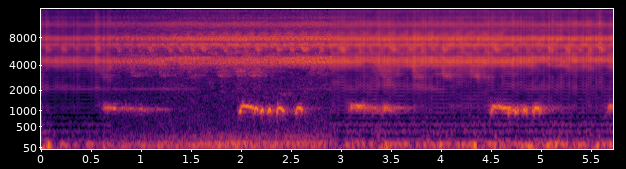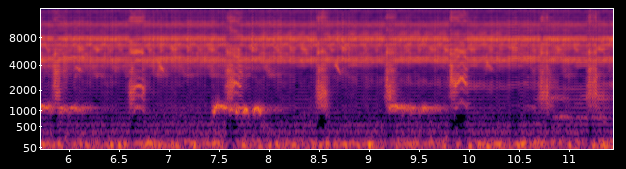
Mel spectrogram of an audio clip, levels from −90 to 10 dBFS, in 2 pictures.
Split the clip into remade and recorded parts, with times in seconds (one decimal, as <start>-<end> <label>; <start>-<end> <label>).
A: 0.0-0.7 remade; 0.7-2.9 recorded; 2.9-11.4 remade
